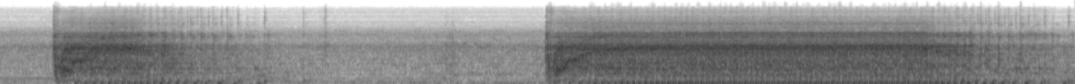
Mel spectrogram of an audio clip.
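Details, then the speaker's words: Mower brought in as a no-start, weak starter, after welding a paint-can lid over its blown-out muffler: two long bursts of steady starter churning, about three or four turns a second, never catching; cranks but won't start, no gas in the tank. "Yeah, that ain't working. Ain't got no gas in it."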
